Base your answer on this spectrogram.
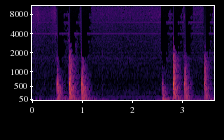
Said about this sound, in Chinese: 他听见了一旁的窗户传来了敲击声，那种敲击声不是被小石头碰撞到的那种声音，而是像是有人用手轻轻敲打的声音。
